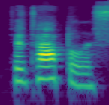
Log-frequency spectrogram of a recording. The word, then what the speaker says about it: Tatopoulos: And we had creature effects by Patrick Tatopoulos. I don't know why I decided to say that name. Tatopoulos, thank you. Well, and the only reason I know how to pronounce that, it's a Greek name, and the reason is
